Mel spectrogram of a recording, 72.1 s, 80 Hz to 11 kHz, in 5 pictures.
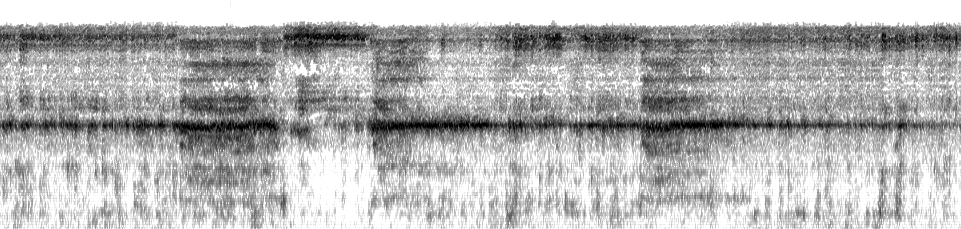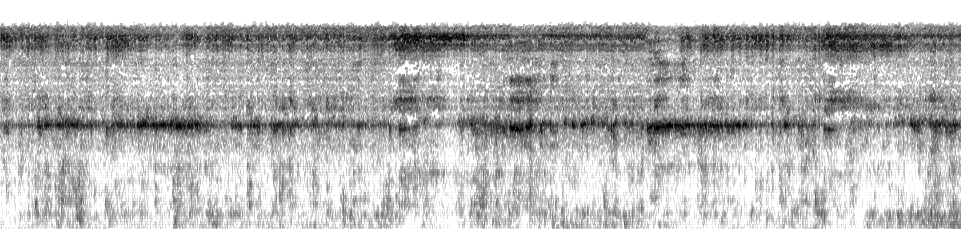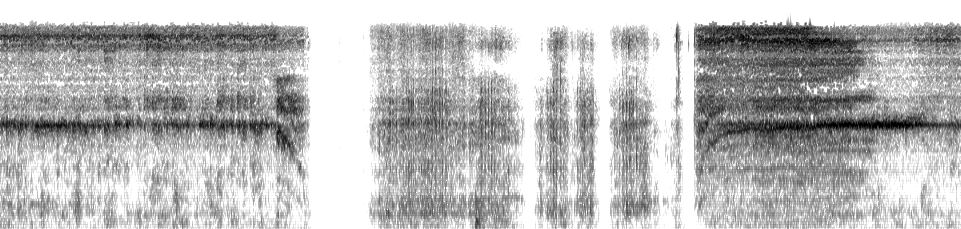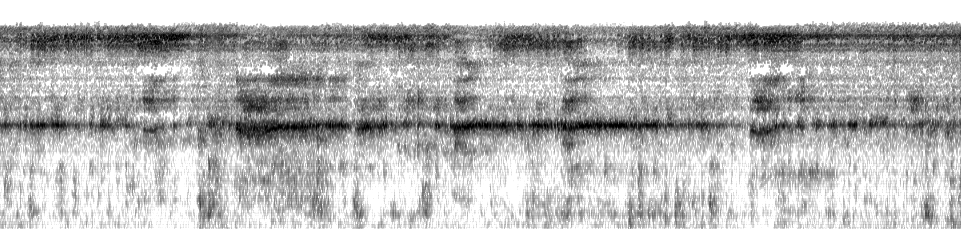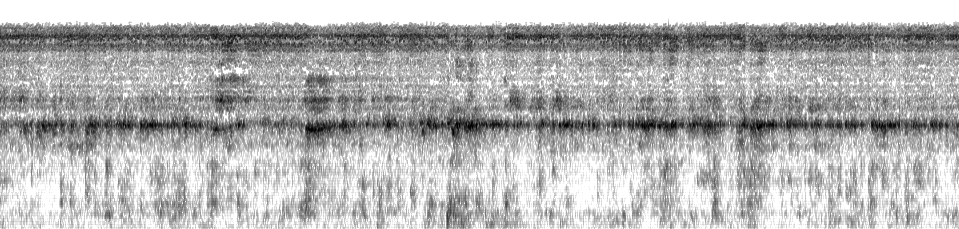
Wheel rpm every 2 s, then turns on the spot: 230, 220, 220, 230, 230, 230, 230, 230, 230, 230, 230, 230, 230, 230, 230, 230, 120, 20, 20, 80, 220, 230, 230, 230, 230, 230, 230, 230, 230, 230, 230, 230, 230, 230, 230, 230.
34-38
